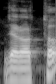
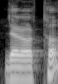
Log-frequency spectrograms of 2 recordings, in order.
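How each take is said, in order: No difference in how they are said.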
